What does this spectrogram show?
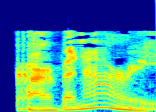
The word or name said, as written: carbonari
